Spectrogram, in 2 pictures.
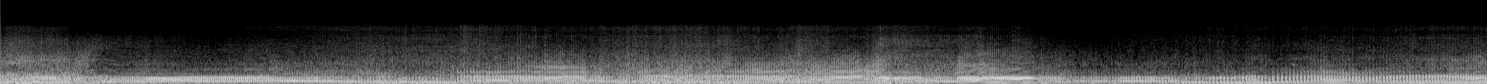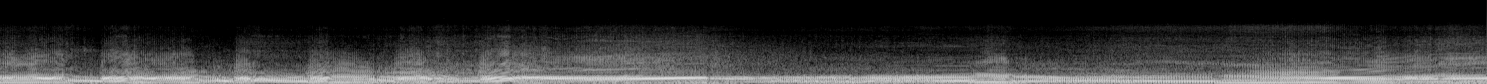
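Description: Onboard sound of a Suzuki 450 supermoto's single-cylinder four-stroke engine at racing pace. The revs climb and drop again and again as the bike accelerates through the gears and slows for corners.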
